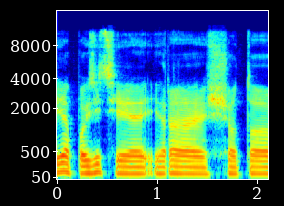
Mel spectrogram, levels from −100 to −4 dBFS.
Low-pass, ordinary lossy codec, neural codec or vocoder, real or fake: 10.8 kHz; Opus, 64 kbps; none; real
